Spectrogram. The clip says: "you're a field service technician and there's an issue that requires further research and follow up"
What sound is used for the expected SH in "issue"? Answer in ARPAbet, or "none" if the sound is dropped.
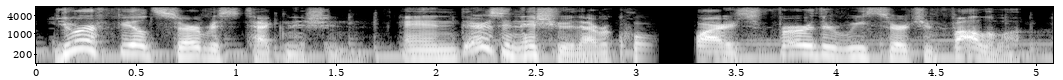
SH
